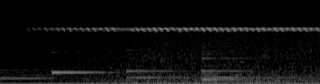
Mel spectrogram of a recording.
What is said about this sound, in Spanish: Aquí está. Oh canto del grillo por la madrugada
